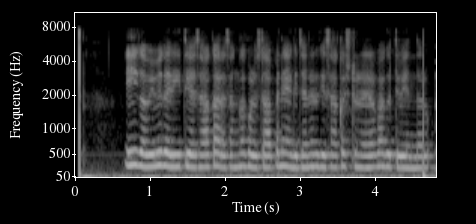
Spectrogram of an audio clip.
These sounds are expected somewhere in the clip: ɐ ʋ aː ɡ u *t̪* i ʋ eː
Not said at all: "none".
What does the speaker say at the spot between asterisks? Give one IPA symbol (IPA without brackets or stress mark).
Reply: t̪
